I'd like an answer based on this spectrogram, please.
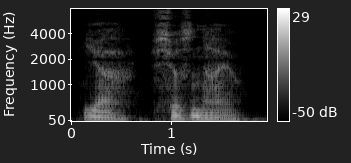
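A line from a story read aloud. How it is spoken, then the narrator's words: Quiet and sad. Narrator (Russian): сказал он ей тихим и печальным голосом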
